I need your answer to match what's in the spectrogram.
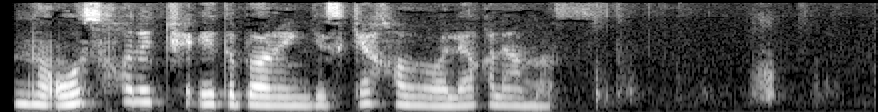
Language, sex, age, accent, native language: Uzbek, female, 18-24, Toshkent shahri, Uzbek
